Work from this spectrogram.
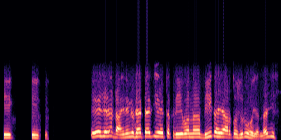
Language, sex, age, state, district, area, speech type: Punjabi, male, 45-60, Punjab, Shaheed Bhagat Singh Nagar, urban, conversation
